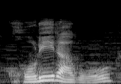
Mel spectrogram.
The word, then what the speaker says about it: 고려: 고조선이라고 하는 조선의 역사, 부여, 고구려라고 하는 고려, 원래는 고구려, 고려는 려자가 나라 이름을 지칭할 땐 리라고 발음해야 된다라고 되어 있기 때문에 고구리, 고리라고 읽어야 됩니다. 백제, 신라, 가야, 그리고 통일신라,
